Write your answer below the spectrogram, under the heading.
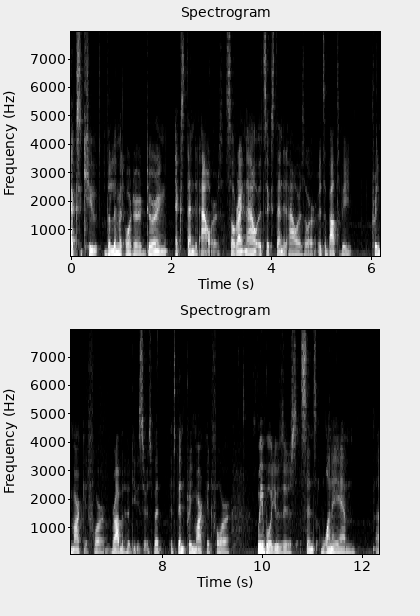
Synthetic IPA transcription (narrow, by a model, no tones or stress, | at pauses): ɛksɨkʰj̥ʉt̪̚ðəlɪ̃mɨɾɔɹɾə˞dʊɹɪ̃ŋʔɨkstɛ̃ndɨɾa̰ʊə̰˞z̥soʊɹaɪtⁿnaʊʔɪ̰tsɨkstɛ̃ndɨɾaʊə˞zə̰˞ɨtsəbaʊtʰəbḭ | pʰɹ̥imɑɹkɨtfə̰˞ɹɑbə̃n̩ɦʊdjʉ̰zə̰˞zb̥ʌ̰ɾɨtsb̥ɨ̃npʰɹ̥imɑɹkɨtfə̰˞ | wiblˠjʉzə˞z̥sɪ̃nswʌ̃ñeɪɛ̃m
